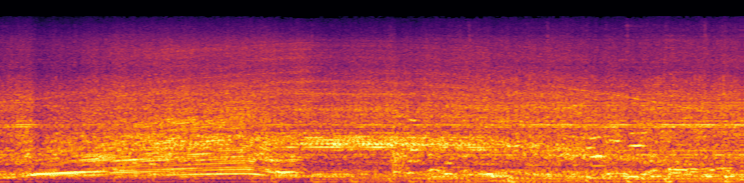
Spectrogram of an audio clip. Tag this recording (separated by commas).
Music, Vehicle, Car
